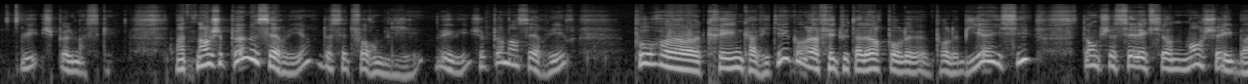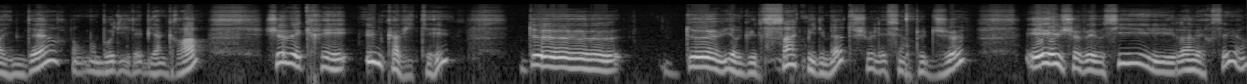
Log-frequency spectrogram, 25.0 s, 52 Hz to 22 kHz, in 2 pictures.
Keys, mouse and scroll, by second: 0.0 space, 1.5-2.7 drag, 4.0 scroll up 1, 4.9 scroll down 1, 9.4-10.0 drag, 11.9 click, 12.6 scroll up 1, 16.0 click, 19.3-20.3 typing, 21.4 typing, 21.5 KP_Enter, 24.4 click.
